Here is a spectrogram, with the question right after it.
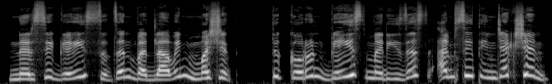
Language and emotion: Kashmiri, disgusted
